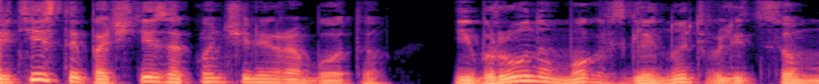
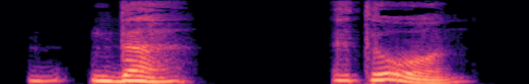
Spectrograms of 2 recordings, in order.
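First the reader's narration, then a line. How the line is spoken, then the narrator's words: Hoarse voice. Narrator (Russian): хрипло проговорила госпожа Форман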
